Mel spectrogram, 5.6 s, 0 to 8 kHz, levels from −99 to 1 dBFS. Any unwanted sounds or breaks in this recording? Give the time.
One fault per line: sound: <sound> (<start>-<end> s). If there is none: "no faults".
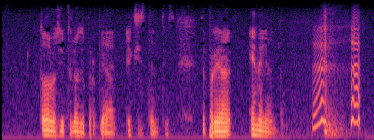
sound: laugh (4.7-5.4 s)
